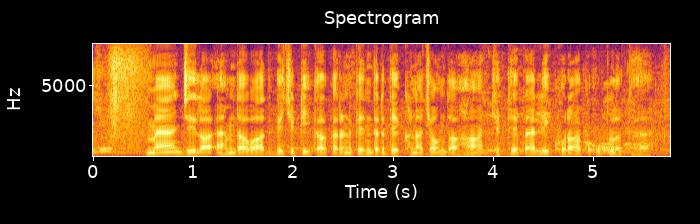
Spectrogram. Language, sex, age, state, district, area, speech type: Punjabi, male, 30-45, Punjab, Pathankot, rural, read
